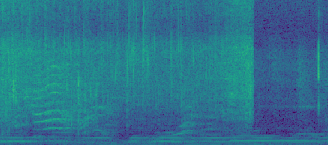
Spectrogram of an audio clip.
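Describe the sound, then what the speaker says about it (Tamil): Boiled eggs sauté lightly in oil for a Chettinad egg gravy, a soft, close sizzle running under a voice, dropping away near the end. "இப்போ அதை லைட்டாக நம்ம இப்போ எண்ணெயிலேயே வதக்கி எடுத்துக்குவோம்"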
